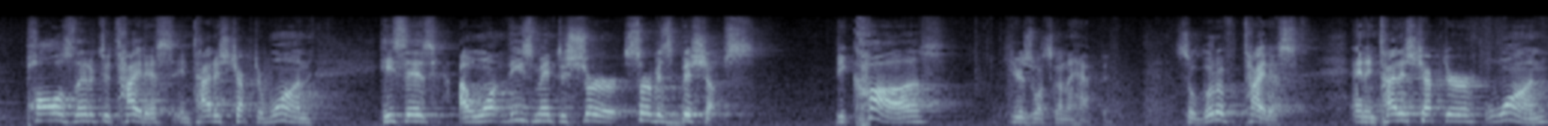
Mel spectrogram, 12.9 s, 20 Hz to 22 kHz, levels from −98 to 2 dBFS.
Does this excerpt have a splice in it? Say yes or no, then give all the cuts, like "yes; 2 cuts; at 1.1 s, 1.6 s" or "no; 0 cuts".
no; 0 cuts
